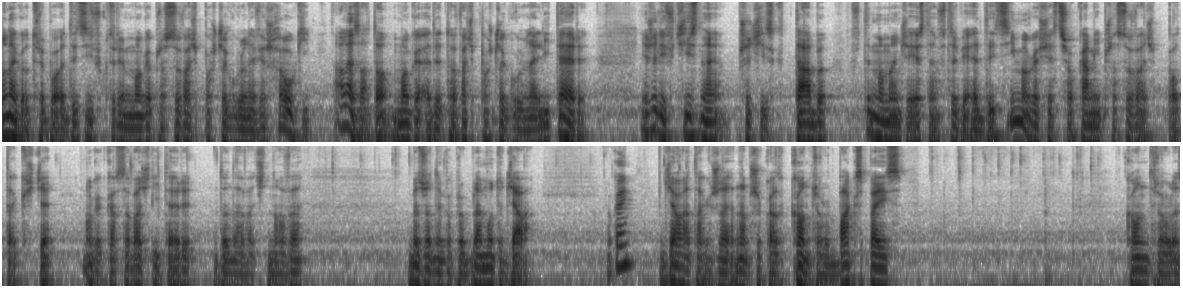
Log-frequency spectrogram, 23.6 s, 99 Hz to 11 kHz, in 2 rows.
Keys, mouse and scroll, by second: 6.8 Tab, 9.7 Left, 10.1 Left, 10.9 Right, 11.3 Left, 11.5 Left, 11.9 Right, 12.3 Right, 13.3 BackSpace, 14.0 Delete, 14.4 Delete, 15.3 shift+p, 15.5 shift+k, 15.7 shift+b, 16.9 Left, 17.1 Left, 17.6 Right, 18.5 ctrl+BackSpace, 21.5 shift+p, 21.7 shift+k, 21.8 shift+b, 22.6 ctrl+Left, 23.2 ctrl+Right.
